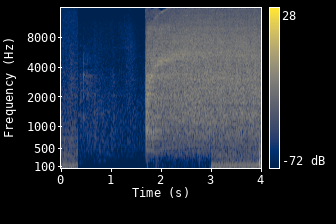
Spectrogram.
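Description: Angle grinder with a cutting wheel switched on after near silence, a whine rising as the wheel spins up about halfway in, then running with a steady high-pitched hiss.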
